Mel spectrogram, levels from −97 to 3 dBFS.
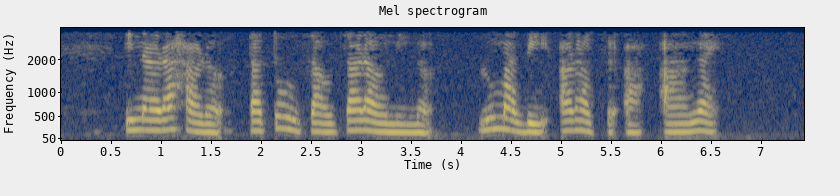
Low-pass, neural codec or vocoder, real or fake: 3.6 kHz; none; real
